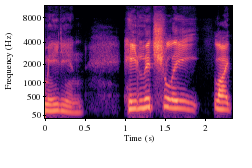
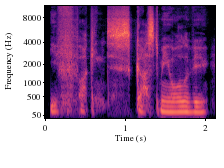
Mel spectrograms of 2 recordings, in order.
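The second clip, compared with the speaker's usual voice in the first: muttered disgust; 6 semitones lower, 7 dB quieter than usual. Retold or imitated. Loner looking at everyone having a great time, whispered disgust. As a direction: whisper it with quiet contempt. Muttering contempt at happy crowd.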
